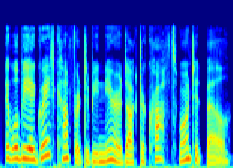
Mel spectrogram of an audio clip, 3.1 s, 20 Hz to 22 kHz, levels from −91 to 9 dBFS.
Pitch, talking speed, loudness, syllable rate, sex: 220 Hz, 270 wpm, -18 LUFS, 5.4 syllables/s, female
